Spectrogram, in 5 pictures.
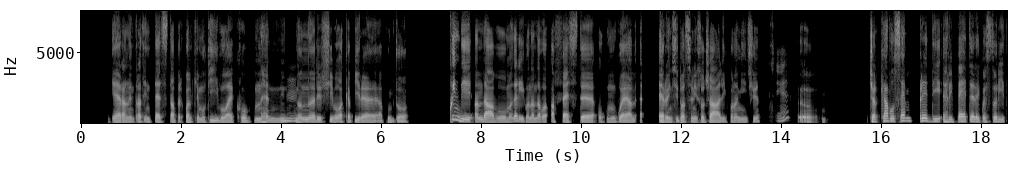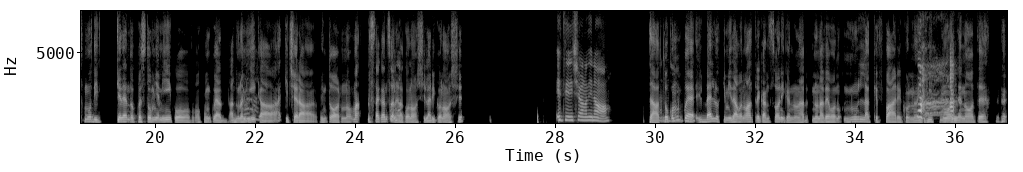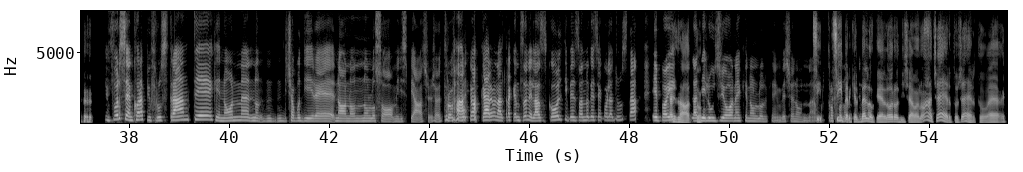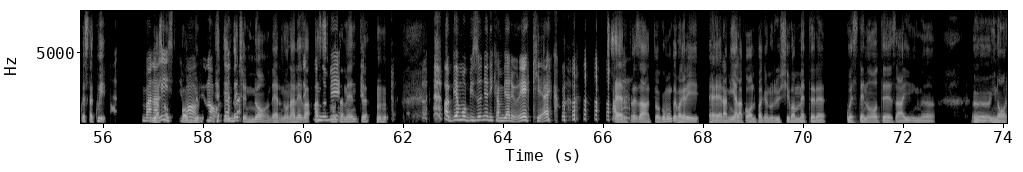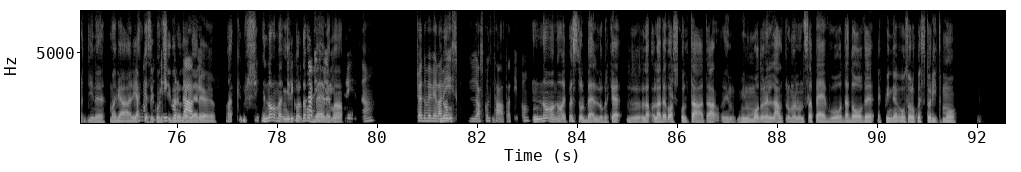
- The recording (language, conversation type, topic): Italian, podcast, Qual è la canzone che ti ha cambiato la vita?
- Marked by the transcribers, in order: scoff; tapping; surprised: "Ah"; "Esatto" said as "satto"; laugh; chuckle; laughing while speaking: "trovare magari un'altra canzone"; chuckle; other background noise; chuckle; laugh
